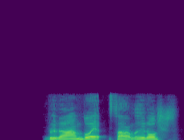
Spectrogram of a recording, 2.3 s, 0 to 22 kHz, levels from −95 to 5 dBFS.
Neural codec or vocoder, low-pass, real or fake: codec, 16 kHz, 0.5 kbps, FreqCodec, larger model; 7.2 kHz; fake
